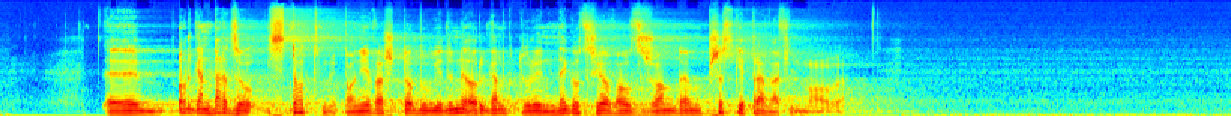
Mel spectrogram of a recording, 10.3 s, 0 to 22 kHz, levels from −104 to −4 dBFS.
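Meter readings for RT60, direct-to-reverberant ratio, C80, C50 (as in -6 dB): 2.5 s, 12.0 dB, 13.5 dB, 13.0 dB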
